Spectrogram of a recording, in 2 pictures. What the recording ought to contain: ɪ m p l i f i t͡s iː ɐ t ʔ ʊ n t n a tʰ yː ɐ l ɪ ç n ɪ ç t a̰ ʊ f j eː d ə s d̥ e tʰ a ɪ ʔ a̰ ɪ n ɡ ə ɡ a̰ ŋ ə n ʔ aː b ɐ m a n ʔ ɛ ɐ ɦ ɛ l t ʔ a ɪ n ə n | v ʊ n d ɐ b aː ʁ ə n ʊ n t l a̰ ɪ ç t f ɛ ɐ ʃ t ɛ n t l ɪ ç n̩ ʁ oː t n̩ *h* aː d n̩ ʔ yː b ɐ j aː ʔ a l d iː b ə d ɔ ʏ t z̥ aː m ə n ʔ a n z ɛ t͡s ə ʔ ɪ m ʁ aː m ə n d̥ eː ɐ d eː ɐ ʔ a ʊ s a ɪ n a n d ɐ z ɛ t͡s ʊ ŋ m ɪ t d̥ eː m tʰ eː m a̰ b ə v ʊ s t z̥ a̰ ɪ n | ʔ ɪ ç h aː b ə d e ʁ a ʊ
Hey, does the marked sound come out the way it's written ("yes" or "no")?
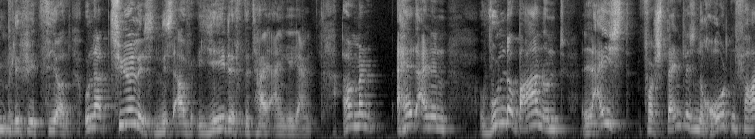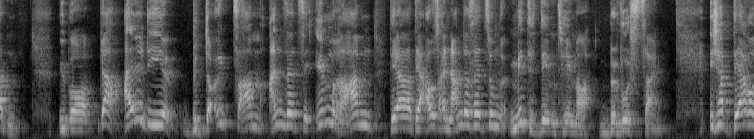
no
